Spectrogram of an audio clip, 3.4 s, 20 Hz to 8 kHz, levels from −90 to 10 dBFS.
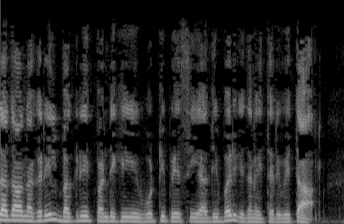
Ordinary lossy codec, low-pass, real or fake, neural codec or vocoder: none; 7.2 kHz; real; none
